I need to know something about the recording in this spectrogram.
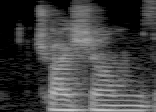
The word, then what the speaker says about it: trichome: defining characteristic known as trichomes. Trichomes, I don't think that's how you say it. I think it's trichomes.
